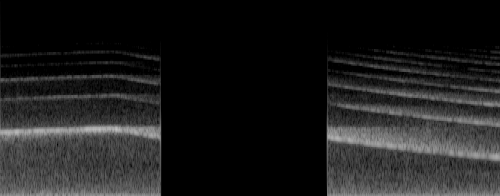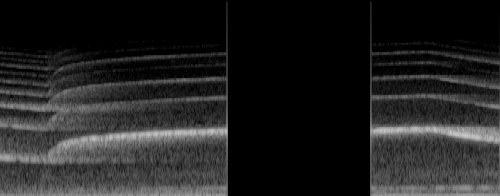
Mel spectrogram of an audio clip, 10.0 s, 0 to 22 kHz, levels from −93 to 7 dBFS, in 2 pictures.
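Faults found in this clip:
Rebuffering stall, 1.60–3.28 s and 7.27–8.71 s: hard cut to silence, playback resumes at exactly the cut point, adding 1.67 s and 1.44 s. Player buffer underrun. Unlike a dropout, nothing is skipped; the audio is only delayed.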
